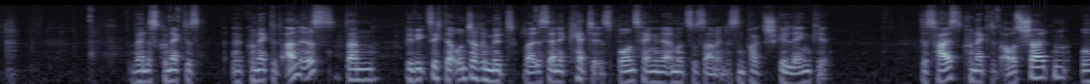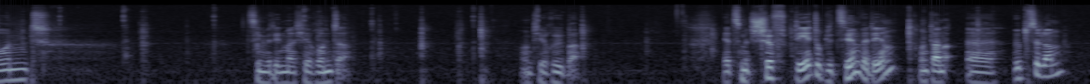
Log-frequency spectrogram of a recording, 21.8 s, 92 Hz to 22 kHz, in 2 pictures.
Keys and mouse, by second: 1.9-4.9 drag, 10.1-14.9 drag, 14.9-16.4 middle drag, 16.4-17.6 drag, 18.7 shift+d.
